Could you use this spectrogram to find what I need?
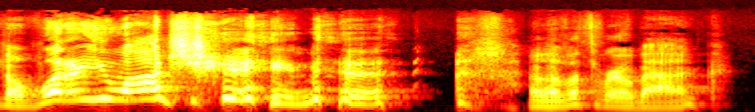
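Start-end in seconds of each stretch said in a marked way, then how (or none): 0.1-1.6 high, slow, stretched-out, laughing mock delivery. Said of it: "keeping up the bit with P K".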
